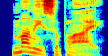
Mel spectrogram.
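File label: "money supply", British English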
